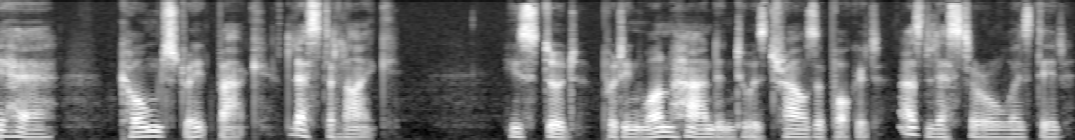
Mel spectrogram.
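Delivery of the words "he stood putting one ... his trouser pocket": plain reading voice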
